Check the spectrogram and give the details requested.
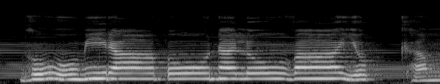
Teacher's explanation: वायुः महाप्राणाक्षरము భూమి రాపో రాపో రెండు దీర్ఘములు నలో భూమిరాపో నలో వాయుక్ విసర్గ తర్వాత ఖ ఉన్నది కాబట్టి శ్వాస వదులుతూ ఖ లాగా ఉచ్చారణ చేస్తూ భూమిరాపో నలో వాయుక్ ఖం మనో బుద్ధిరేవ చ ఖం మహాప్రాణాక్షరము ఖ ఖం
